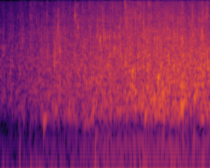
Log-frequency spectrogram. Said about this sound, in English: So the sound of the water that you're hearing is actually the sound of the Evenload speeding up. So the velocity of the river is increasing,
